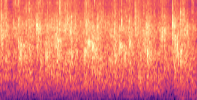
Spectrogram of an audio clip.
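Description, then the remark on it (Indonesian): Steady applause from an audience, a dense wash of many hands clapping at moderate volume, continuous throughout with no voices standing out. “Tepuk tangan dulu buat.”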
